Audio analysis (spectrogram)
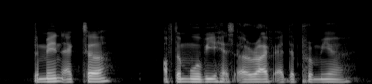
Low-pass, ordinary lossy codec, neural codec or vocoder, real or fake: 7.2 kHz; none; none; real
